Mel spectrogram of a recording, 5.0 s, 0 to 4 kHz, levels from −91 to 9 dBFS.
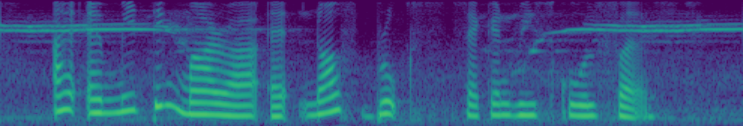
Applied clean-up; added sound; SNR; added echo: none; Animal; 16 dB; none.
